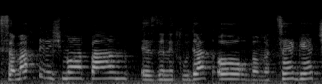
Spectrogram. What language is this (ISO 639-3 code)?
heb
